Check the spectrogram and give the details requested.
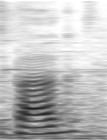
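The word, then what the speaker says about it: באג: And if you want to say bug, referring to computer's bug, it is the same word in Hebrew, bug, and it is spelled with Bet, Aleph, and Gimel.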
